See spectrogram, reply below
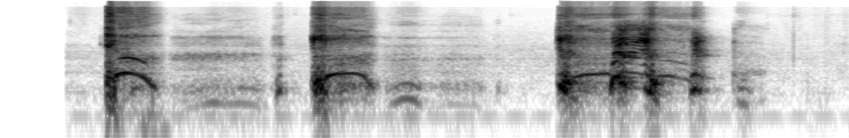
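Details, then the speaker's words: Adult during a livestream gives three sharp coughs followed by a short raspy throat-clearing burst, in a quiet room; cough and throat clearing. "I'm going to have to go on mute for a minute cuz I got a coughing throat here thing."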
